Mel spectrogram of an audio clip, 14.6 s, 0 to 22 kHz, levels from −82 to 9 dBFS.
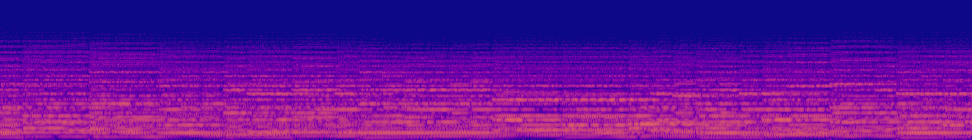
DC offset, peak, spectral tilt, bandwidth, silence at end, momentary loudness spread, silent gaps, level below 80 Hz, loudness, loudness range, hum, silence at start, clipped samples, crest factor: under 0.1%; -20 dBFS; -6 dB/octave; 11.5 kHz; 0 s; 3 LU; none; -68 dBFS; -33 LUFS; 2 LU; none; 0 s; under 0.1%; 14 dB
